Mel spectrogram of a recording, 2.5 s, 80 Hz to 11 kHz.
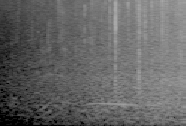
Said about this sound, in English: It's Thursday, June 1st, 1893. A soft rain is falling here in Chicago, Illinois, at the World Columbian Exposition.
